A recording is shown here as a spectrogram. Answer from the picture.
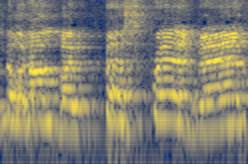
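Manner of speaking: high, emphatic fan voice; imitated excited fan. Fan explains about his best friend, excited. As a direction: correct him eagerly, pitched right up.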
